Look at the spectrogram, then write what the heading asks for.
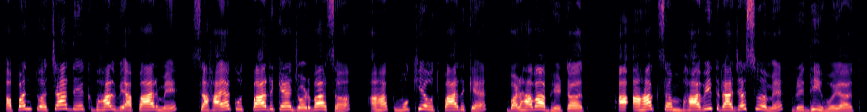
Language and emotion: Maithili, neutral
